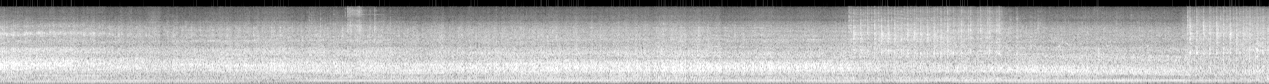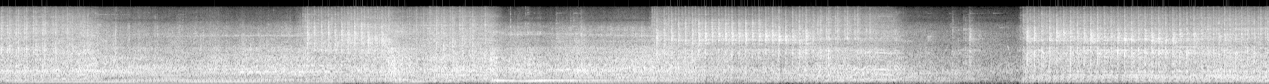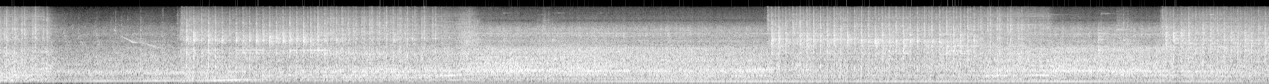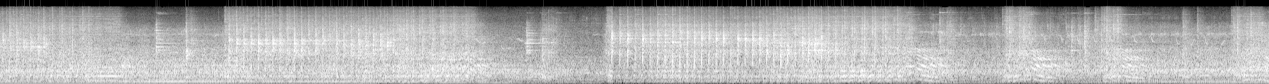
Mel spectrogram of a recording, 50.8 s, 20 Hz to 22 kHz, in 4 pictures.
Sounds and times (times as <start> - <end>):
Truck: 0.0 - 50.7.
